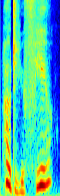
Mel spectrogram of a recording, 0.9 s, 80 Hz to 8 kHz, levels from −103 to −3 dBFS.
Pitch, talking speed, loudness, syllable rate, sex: 215 Hz, 265 wpm, -15 LUFS, 6.1 syllables/s, female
